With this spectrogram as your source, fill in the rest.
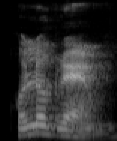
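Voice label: "hologram", Malay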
